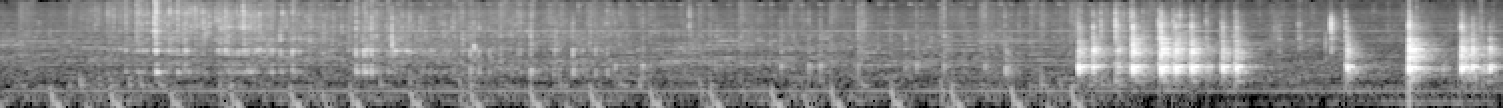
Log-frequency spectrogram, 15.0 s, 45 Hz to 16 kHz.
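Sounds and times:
juice pouring and splashing: 0:00.9 - 0:10.2.

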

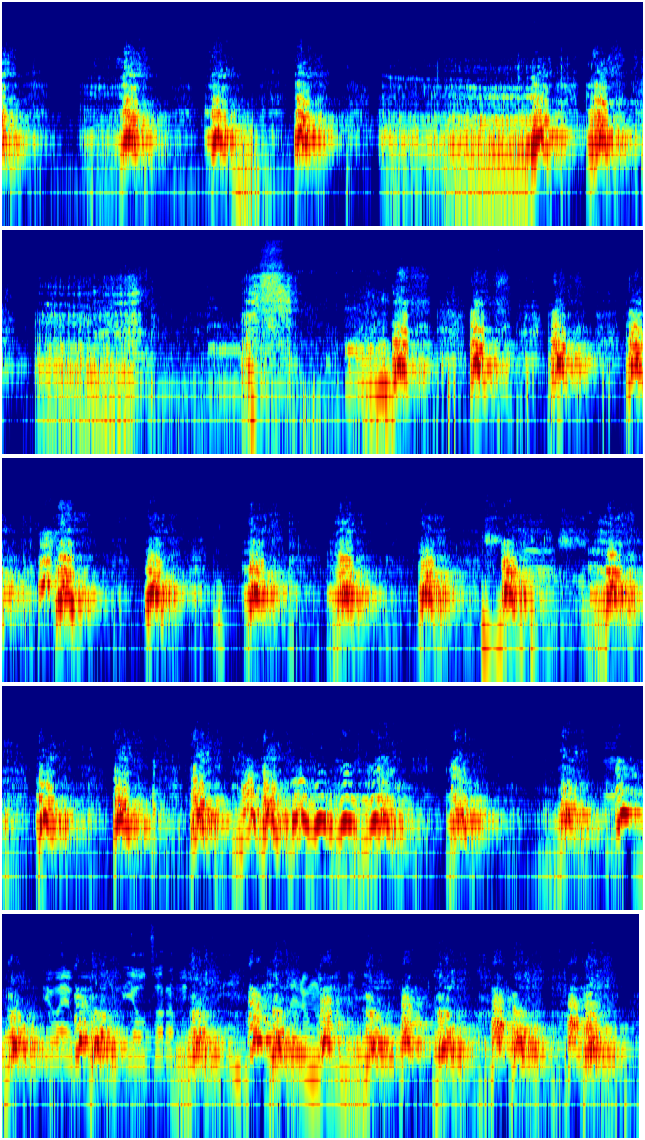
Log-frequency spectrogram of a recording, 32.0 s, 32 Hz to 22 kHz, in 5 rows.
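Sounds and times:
dog barking: 0:00.0 - 0:00.4, 0:01.2 - 0:03.5, 0:05.3 - 0:06.3, 0:10.3 - 0:18.2, 0:18.8 - 0:32.0.

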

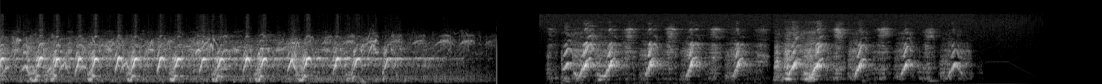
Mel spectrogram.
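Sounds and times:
zebra barking: 0:00.0 - 0:04.2, 0:05.5 - 0:09.8.

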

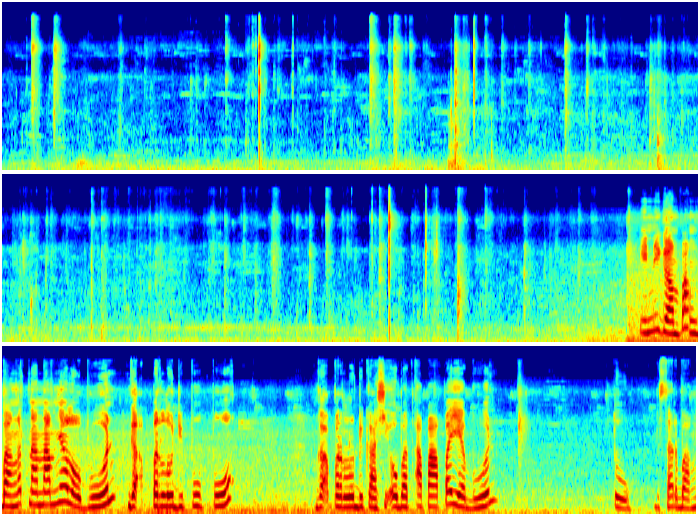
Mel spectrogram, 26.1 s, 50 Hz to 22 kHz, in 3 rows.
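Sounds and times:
scissors snipping: 0:02.8 - 0:03.7, 0:13.3 - 0:14.2.

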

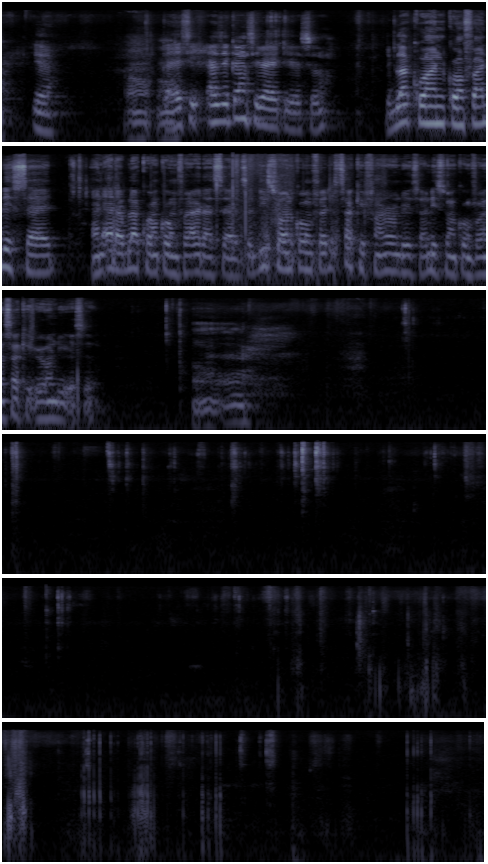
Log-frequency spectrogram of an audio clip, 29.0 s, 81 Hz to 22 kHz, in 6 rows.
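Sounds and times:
outlet and wires clicking and scraping: 0:05.5 - 0:09.3, 0:14.5 - 0:20.3, 0:21.1 - 0:29.0.

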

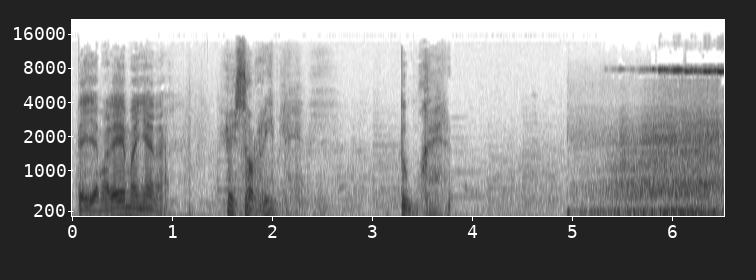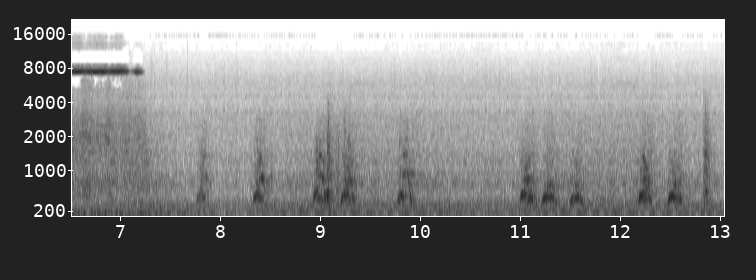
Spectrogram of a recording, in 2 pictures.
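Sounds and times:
high steady whine: 0:05.0 - 0:11.0
car engine and tyre noise: 0:05.0 - 0:13.0
dog yapping: 0:07.8 - 0:10.0, 0:11.0 - 0:12.8.

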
